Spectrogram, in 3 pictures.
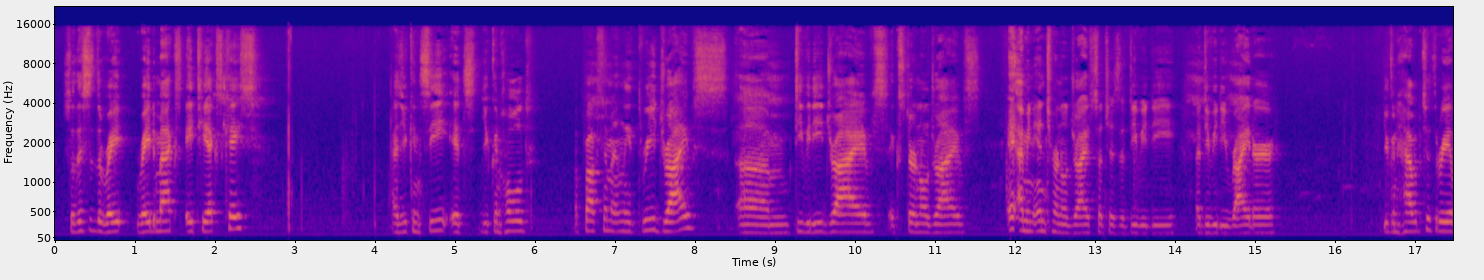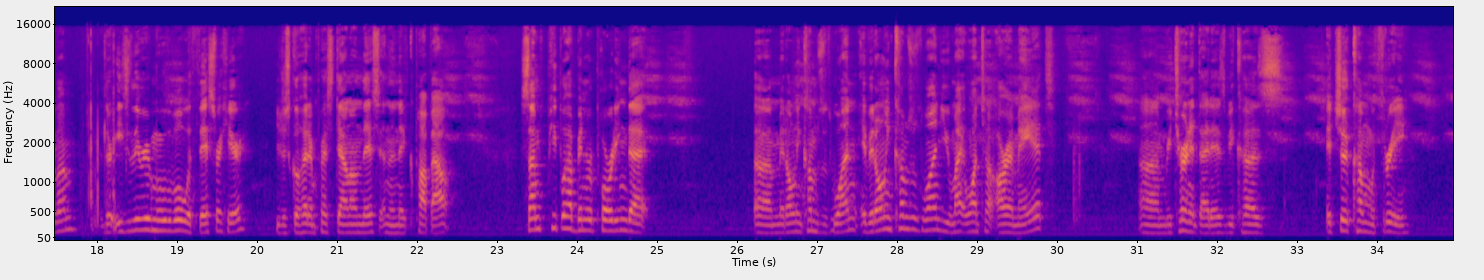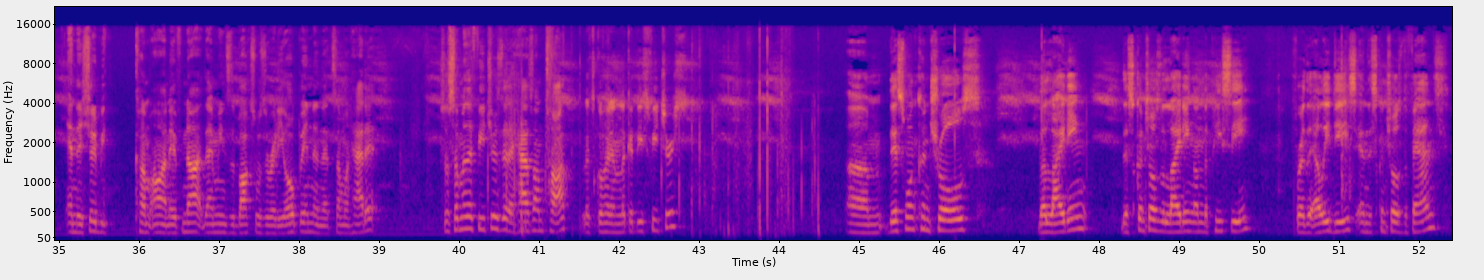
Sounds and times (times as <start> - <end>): Speech: 0.2 - 2.7, 4.2 - 15.4, 16.6 - 22.5, 23.3 - 25.0, 26.2 - 30.0, 31.0 - 34.5, 35.1 - 39.1, 39.8 - 42.9, 44.9 - 46.7, 47.3 - 52.4.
